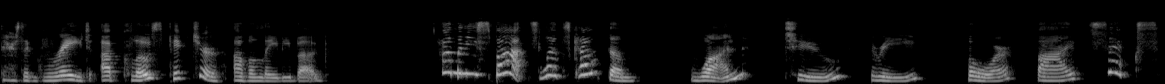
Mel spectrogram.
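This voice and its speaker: Speaking extremely slowly, a woman teacher lets her medium-pitched voice swoop wildly as she reads to small children. She keeps her explanations simple, repeats things, and stops to put questions to them, and the lo-fi audio sounds slightly dull.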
